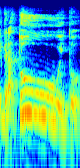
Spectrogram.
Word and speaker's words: gratuito: é uma palavra paroxítona é gratuito gratuito não é gro saúva leva acento pela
